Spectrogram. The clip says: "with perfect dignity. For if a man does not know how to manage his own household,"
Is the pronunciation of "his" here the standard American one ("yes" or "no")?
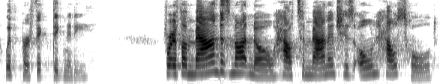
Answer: yes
